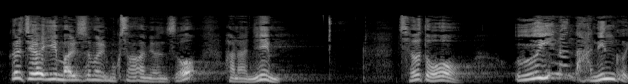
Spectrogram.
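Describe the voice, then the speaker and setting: A man's voice: sits high, creaky, slightly rough, long reverb tail. A man preaching a sermon as pastor, putting questions straight to his congregation. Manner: lively, questions the congregation directly. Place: church sanctuary.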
